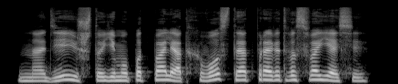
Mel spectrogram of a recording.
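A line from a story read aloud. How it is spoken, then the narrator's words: Grumbling. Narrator (Russian): проворчал Эйнар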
